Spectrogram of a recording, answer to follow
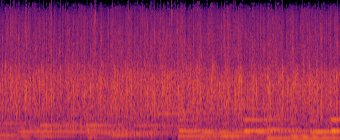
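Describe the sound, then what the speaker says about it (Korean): A church congregation at a Korean Sunday worship service applauds in sustained, even clapping that fills the room, while organ or keyboard chords hold underneath throughout. "우리 다시 한 번 더 큰 박수로 축복하면서"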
